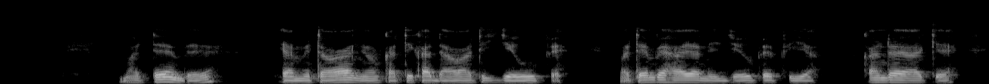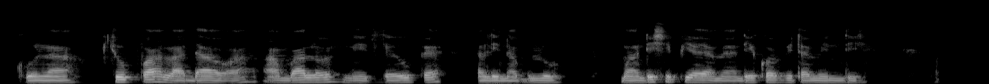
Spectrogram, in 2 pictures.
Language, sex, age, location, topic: Swahili, male, 18-24, Kisii, health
